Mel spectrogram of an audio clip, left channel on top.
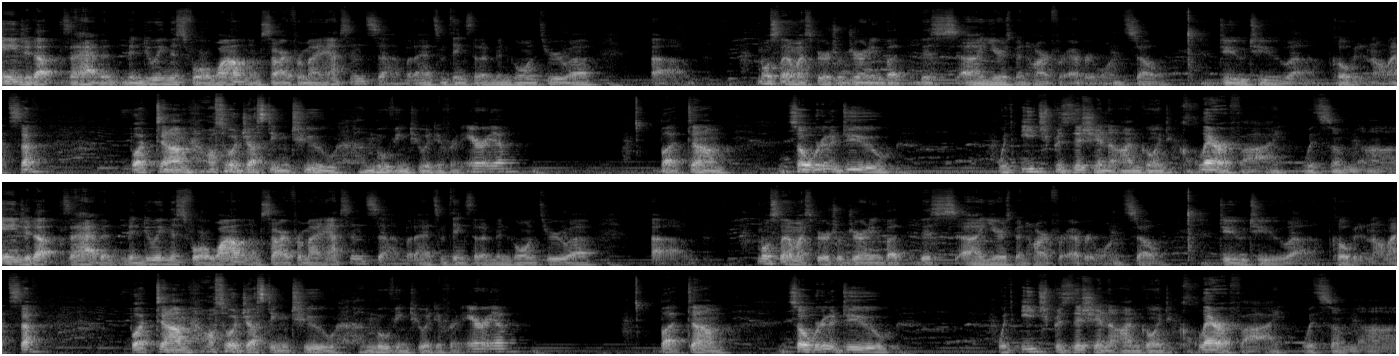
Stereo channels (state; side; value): noise; left; rumble, 27 dB below the sound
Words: it up because I haven't been doing this for a while, and I'm sorry for my absence, but I had some things that I've been going through mostly on my spiritual journey, but this year has been hard for everyone, so due to COVID and all that stuff. But also adjusting to moving to a different area. But so we're going to do, with each position, I'm going to clarify with some,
